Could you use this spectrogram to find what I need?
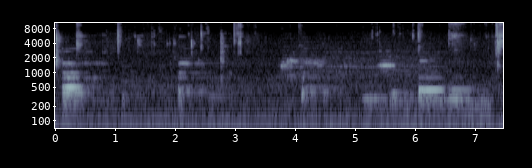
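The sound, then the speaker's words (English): Faint plastic clicks and small crackles sound as the lid of a prepackaged communion cup is peeled back, with soft squishy ticks scattered across the quiet stretch. “This is a convenient communion cup of sorts, and I would ask you to peel back this. I would ask you to peel back the first part.”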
